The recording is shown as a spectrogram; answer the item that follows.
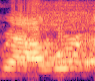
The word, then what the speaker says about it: Rower: We pronounce it Roer LLC, Lee, but I'll take it. I'll take the rest of what you said. – Yeah, we pronounce it Roer. We pronounce it Roer.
